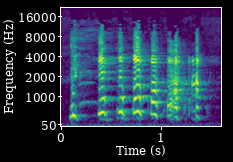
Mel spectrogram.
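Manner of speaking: high-pitched burst of laughter; laughing at oneself. Real, not acted. Host tripped by own accent, high embarrassed laugh. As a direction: crack up at your own slip.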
